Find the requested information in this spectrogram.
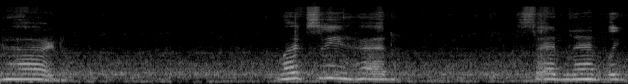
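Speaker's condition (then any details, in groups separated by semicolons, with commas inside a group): Cerebral palsy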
